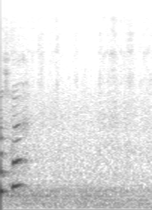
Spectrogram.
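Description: Pencil writing on a paper textbook page: a faint scratching as the words are written out by hand.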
